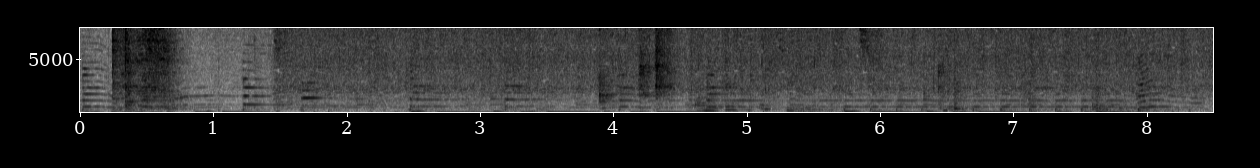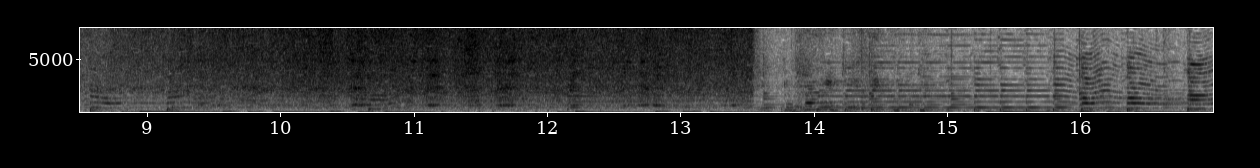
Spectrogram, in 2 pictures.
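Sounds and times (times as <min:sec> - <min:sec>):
masala sizzling in a wok: 0:00.0 - 0:13.7
metal spatula stirring and scraping: 0:00.2 - 0:02.3, 0:06.3 - 0:13.6.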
